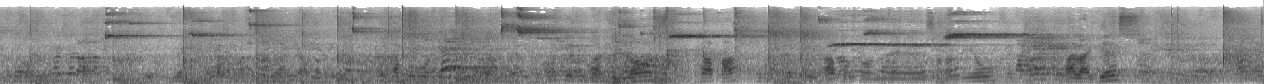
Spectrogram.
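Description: Young men shout and call out to each other on the court.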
